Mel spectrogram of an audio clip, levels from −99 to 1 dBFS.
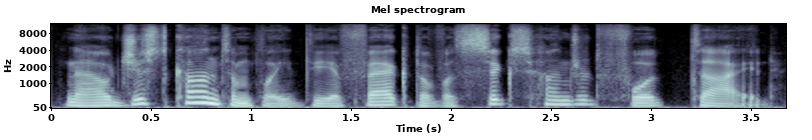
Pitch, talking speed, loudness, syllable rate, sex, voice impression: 125 Hz, 165 wpm, -18 LUFS, 4.7 syllables/s, male, masculine, adult-like, slightly thick, slightly fluent, slightly refreshing, sincere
